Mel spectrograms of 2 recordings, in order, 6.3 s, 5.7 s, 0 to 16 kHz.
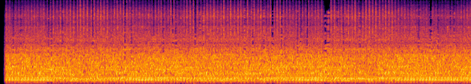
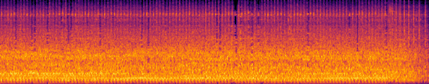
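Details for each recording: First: Briggs & Stratton 5.5 push mower running with a wavering, hunting surge, spitting and missing and cutting back; owner suspects intake leak or bad head gasket among possible causes, while uneven firing suggests a gummed-up carburetor starving the engine. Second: Old Walmart push mower with 5.5 Briggs engine, formerly surging and skipping, after carburetor cleaning with carb cleaner: steady even small-engine drone at constant speed, no surging or skipping, then cut off; runs properly.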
